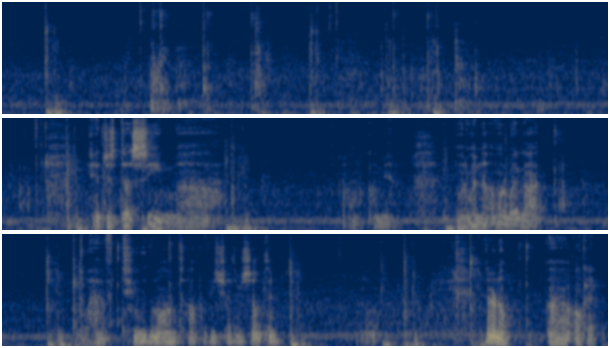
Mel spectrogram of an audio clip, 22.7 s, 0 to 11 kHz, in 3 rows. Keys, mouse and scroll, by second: 0.6 a, 2.0-3.8 drag, 4.0 KP_3, 7.1 middle click, 8.4 Tab, 9.3 a, 10.5 alt+s, 15.7 a, 16.1 Tab, 17.2 click, 18.7 h, 20.2 alt+h, 21.0 a, 21.8-22.7 right drag.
